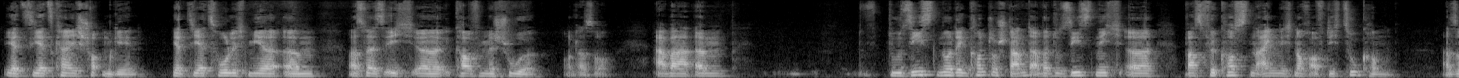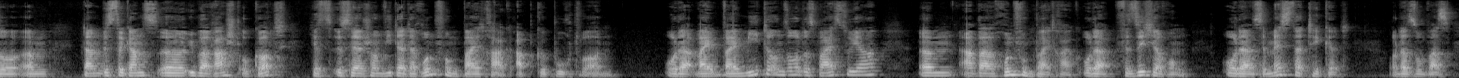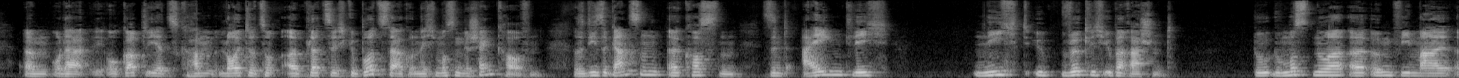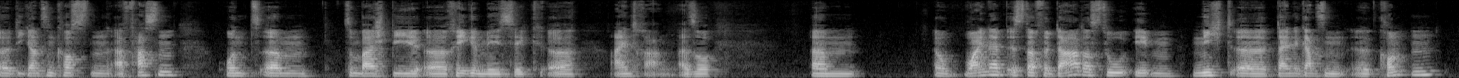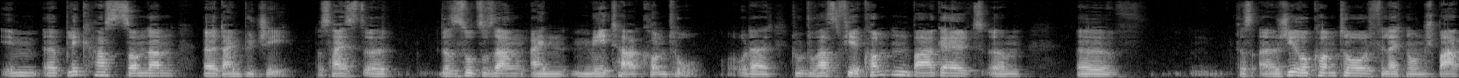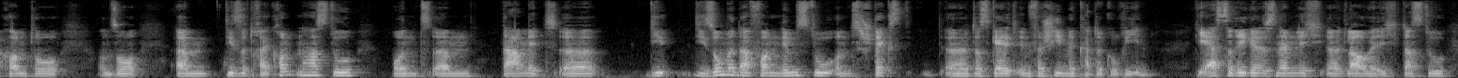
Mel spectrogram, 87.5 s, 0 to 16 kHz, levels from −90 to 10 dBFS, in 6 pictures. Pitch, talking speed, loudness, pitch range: 120 Hz, 145 wpm, -20 LUFS, 110-130 Hz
